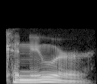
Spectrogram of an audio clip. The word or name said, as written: canoer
